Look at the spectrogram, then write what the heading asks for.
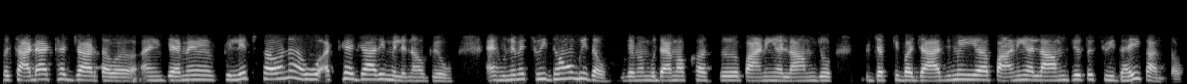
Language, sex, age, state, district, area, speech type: Sindhi, female, 30-45, Rajasthan, Ajmer, urban, conversation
